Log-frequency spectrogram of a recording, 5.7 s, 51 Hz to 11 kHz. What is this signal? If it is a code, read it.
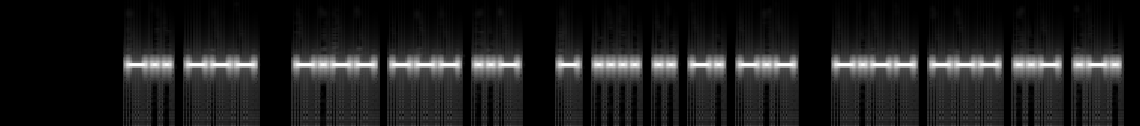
Morse code, heard as a keyed tone, about 40 wpm, 700 Hz. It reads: DO YOU THINK YOUR
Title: Sentences from Top 1000 Words - Review Part 1 - 40wpm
